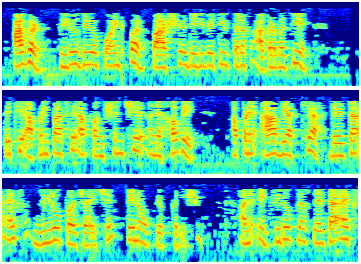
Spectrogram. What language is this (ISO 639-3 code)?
guj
